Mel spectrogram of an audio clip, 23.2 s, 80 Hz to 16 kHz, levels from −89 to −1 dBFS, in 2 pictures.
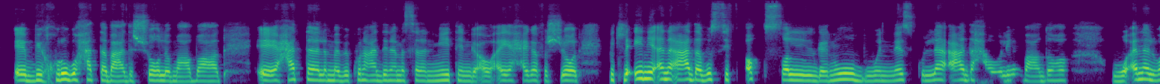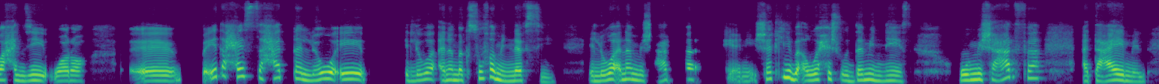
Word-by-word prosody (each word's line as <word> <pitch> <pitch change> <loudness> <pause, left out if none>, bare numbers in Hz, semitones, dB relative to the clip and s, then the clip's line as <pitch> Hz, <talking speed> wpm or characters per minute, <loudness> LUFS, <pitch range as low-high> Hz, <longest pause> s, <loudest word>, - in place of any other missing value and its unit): آآ - - +5
بيخرجوا 210 +4 +4
حتى 210 -2 -2
بعد 175 -1 0
الشغل 190 +1 0
مع 170 -1 -3
بعض، 175 0 -3 0.4
آآ 200 0 +4
حتى 220 0 0
لمّا 200 -1 0
بيكون 190 +4 -3
عندنا 195 0 -2
مثلًا 195 0 -2
meeting 185 -3 -4
أو 175 - -2
أي 200 0 -1
حاجة 195 0 -3
في 190 - -16
الشغل، 190 +1 +1 0.3
بتلاقيني 255 +4 +5
أنا 240 0 +4
قاعدة 225 -1 +4
أبصّ 230 +3 +1
في 220 - -5 0.2
أقصى 215 -3 0
الجنوب، 200 +1 +3
والناس 190 +4 -4
كلها 205 +3 -2
قاعدة 215 0 0
حوالين 180 +2 -6
بعضها، 195 +3 -4 0.4
وأنا 220 +7 +3
لوحدي 205 -2 0
ورا، 185 +1 0 0.5
آآ 190 -6 +1 0.2
بقيت - - +1
أحسّ 345 +1 -1
حتى 290 -1 -4
اللي 205 -4 -1
هو 250 +2 +6
إيه، 235 -1 +3 0.4
اللي 195 +1 -6
هو 235 +3 0
أنا 215 -2 -1
مكسوفة 265 +8 +1
من 190 -6 +1
نَفسي، 185 -6 -2 0.4
اللي 180 +1 -1
هو 235 - +5
أنا 235 +1 +2
مش 205 -4 -2
عارفة 210 +4 -8 0.5
يعني 170 0 -10
شكلي 270 +5 +1
بقى 225 -6 +2
وِحِش 225 +2 -1
قدام 210 +4 -1
الناس، 185 -3 -4 0.5
ومش 225 +2 +3
عارفة 275 +1 -3 0.4
أتعامل 190 -5 +1
200 Hz, 160 wpm, -22 LUFS, 185-225 Hz, 0.5 s, هو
